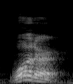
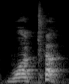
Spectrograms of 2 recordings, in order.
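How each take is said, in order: First: It is said in an American accent. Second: It is said in a British accent. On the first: "Americans say, some of them, water. It's not a T, it's a D" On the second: "The British people say water"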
